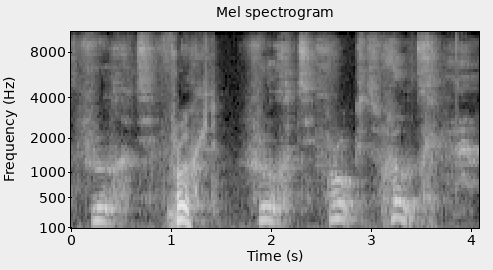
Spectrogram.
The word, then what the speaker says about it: Frucht: Frucht. Frucht. Frucht. Frucht. Frucht. That's a tough one. The F and the R.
